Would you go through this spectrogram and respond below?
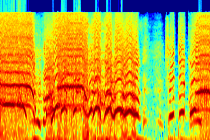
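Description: Loud crowd screaming and shouting at a Super Smash Bros. Ultimate tournament, Tech Republic VII, during a Kazuya versus Snake match, many voices at once, briefly dropping off near the end before surging back.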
